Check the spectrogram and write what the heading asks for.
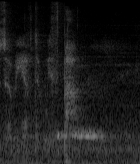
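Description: Soft whispered voices of a woman and a small child, with a brief voiced sound about a second in, then quieter.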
